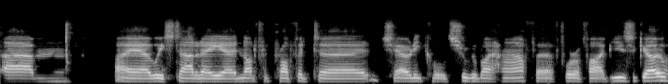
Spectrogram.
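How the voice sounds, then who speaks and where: A man with an Australian accent at a moderate pace, in a dry, close sound with no echo. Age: 60s. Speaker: sports doctor. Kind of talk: interview. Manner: halting, many fillers.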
